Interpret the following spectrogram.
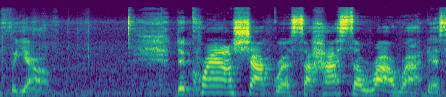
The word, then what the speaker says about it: Sahasrara: The crown chakra, Sahasrara. That's how you pronounce that, okay?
